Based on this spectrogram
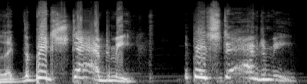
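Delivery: acted-out pained yell. Describing what the stabbed one shouts, retelling a shout in pain. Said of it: "the one you stabbed is just shouting".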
